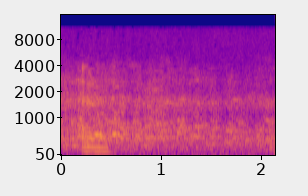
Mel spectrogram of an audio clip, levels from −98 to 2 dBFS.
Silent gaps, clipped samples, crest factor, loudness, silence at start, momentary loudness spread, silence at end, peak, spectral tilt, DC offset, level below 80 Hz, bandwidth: none; under 0.1%; 22 dB; -34 LUFS; 0 s; 10 LU; 0 s; -12 dBFS; -4 dB/octave; under 0.1%; -62 dBFS; 11.5 kHz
